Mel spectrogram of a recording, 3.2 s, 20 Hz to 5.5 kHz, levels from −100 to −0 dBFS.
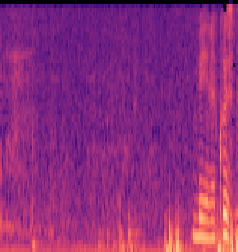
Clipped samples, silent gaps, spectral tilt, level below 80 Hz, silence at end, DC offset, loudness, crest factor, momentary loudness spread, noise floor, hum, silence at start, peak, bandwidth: under 0.1%; none; -8.5 dB/octave; -30 dBFS; 0 s; 0.4%; -19 LUFS; 20 dB; 25 LU; -40 dBFS; none; 0 s; 0 dBFS; 5.4 kHz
